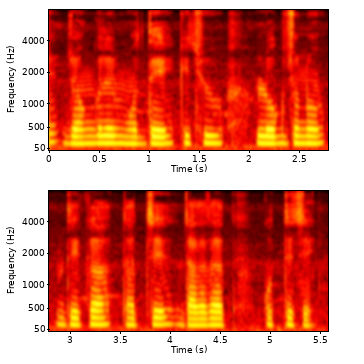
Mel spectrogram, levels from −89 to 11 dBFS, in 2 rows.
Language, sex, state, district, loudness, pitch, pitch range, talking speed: Bengali, male, West Bengal, Cooch Behar, -16 LUFS, 150 Hz, 145-155 Hz, 85 wpm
